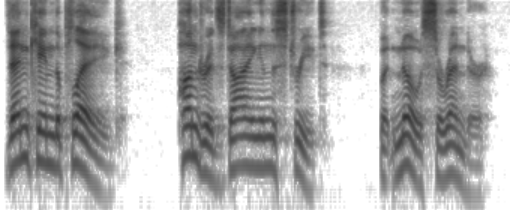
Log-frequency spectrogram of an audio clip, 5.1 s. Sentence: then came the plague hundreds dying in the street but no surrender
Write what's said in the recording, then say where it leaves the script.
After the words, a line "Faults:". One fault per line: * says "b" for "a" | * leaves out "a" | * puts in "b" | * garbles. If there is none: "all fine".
then came the plague hundreds dying in the street but no surrender
Faults:
all fine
